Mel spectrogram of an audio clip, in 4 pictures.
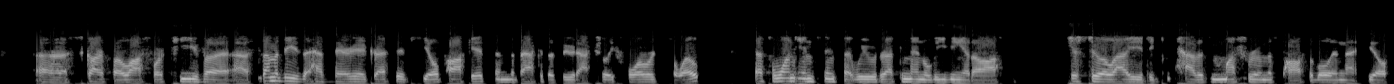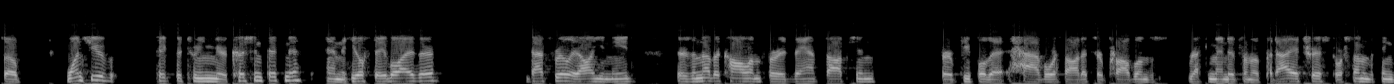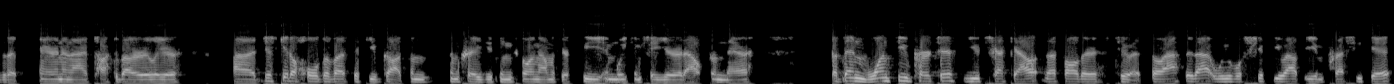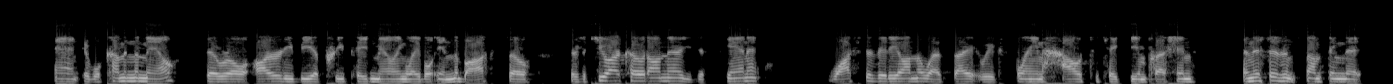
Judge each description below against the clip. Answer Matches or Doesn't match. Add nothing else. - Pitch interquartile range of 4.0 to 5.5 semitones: Doesn't match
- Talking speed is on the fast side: Matches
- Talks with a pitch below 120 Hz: Doesn't match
